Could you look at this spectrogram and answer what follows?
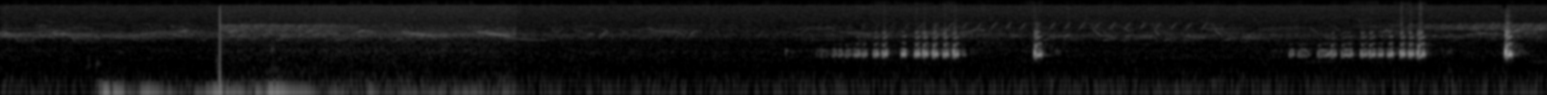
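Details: Wild Turkey male during a Mississippi spring hunt, morning: after a low rumble and a sharp click, two rattling clusters of rapid notes arrive roughly two seconds apart, each followed by a single sharp note.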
